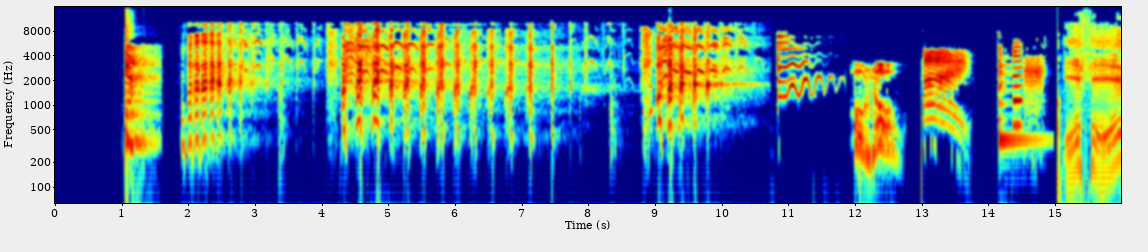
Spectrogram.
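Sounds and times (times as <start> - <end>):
rapid laughter: 1.9 - 10.7.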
